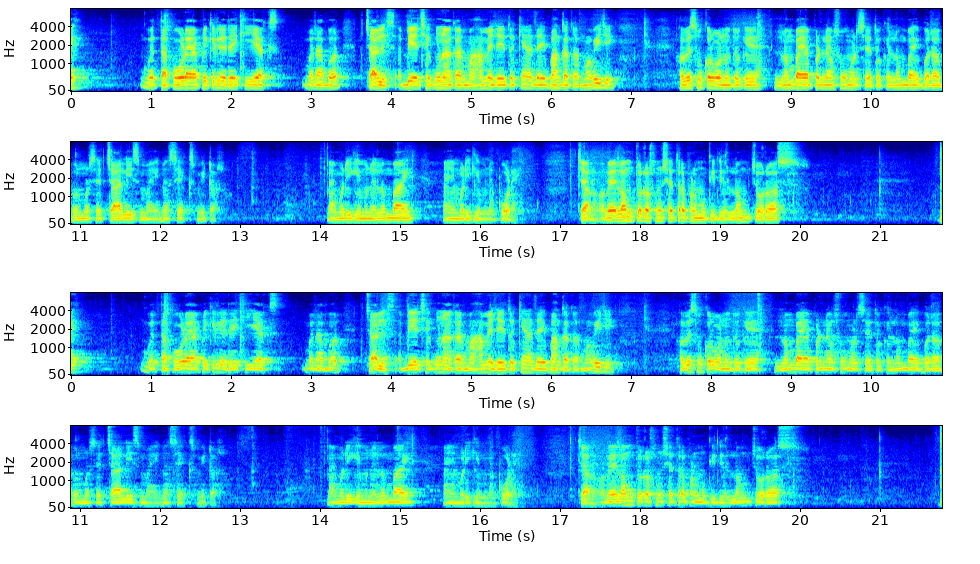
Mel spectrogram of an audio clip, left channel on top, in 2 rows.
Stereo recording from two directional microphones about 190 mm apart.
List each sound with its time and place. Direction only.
0.9 s speech: 50° left (ahead or behind); by 6.2 s 20° left (ahead or behind)
6.2 s a man's voice: 35° left (ahead or behind)
14.1 s speech: 45° left (ahead or behind)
